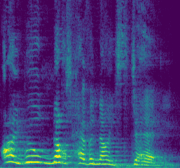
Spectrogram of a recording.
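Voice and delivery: put-on loud, snooty, lofty, haughty British accent. Retelling a woman's reply to a cell phone store clerk, in a haughty british accent. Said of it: "in her haughtiest British accent".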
